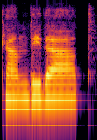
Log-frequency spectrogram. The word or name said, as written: kandidát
